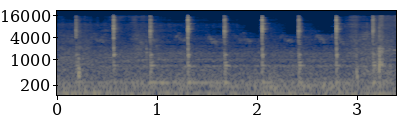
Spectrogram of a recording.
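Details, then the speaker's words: Camper turn-signal thermal flasher relay, replacing an old repaired one that paused about 2 seconds; crisp evenly spaced clicks about three per second over faint hum, normal flashing rate. "Tas ir termorelejs. Respektīvi, pagrieziena relejs."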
